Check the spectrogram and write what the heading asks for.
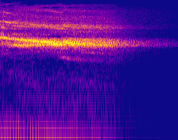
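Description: Short electronic logo sting: a high, shimmering tone that glides slightly downward and fades out near the end.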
